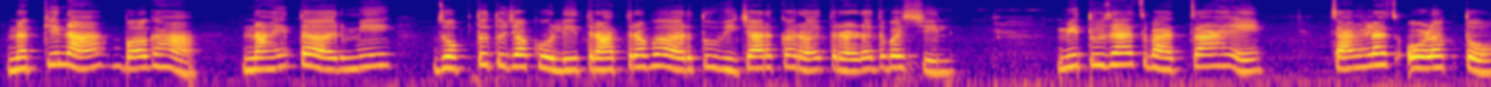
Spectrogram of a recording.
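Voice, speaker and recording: A protective, hot-tempered young man who pleads with his aunt and flares up quickly, as a woman storyteller reads him. His voice sits a little high, earnest and caring underneath the anger. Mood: affectionate.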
